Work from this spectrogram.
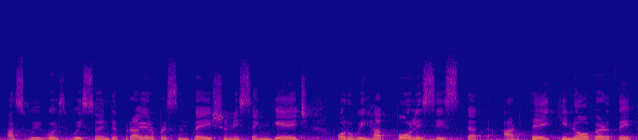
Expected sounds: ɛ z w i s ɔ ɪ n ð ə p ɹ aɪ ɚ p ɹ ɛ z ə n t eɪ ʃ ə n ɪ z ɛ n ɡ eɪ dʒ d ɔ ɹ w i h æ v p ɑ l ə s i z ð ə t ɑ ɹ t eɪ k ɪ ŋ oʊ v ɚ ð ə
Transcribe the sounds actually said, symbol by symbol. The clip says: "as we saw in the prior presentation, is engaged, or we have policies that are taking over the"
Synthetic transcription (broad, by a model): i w w i s ɔ ɪ n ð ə p ɹ aɪ ɚ p ɹ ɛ s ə n t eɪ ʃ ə n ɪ s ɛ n ɡ eɪ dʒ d ɔ ɹ w i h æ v p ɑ l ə s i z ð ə t ɑ ɹ t eɪ k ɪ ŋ oʊ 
